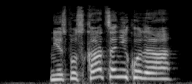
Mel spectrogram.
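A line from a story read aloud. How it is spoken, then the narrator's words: Shouted. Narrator (Russian): выкрикнул Идрис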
